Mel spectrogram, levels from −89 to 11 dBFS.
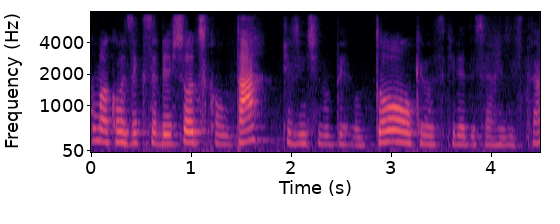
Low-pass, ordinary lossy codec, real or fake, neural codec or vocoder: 7.2 kHz; MP3, 48 kbps; fake; codec, 16 kHz, 1.1 kbps, Voila-Tokenizer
